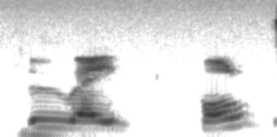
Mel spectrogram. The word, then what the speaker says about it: Uwe Boll: Uwe Boll.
